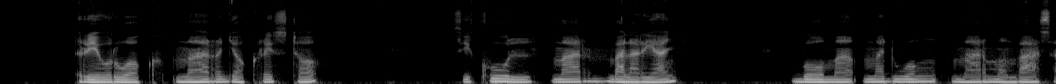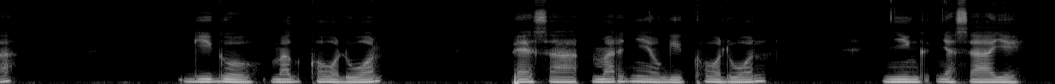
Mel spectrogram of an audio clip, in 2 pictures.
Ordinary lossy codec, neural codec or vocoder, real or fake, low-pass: none; none; real; none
